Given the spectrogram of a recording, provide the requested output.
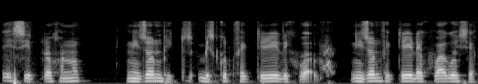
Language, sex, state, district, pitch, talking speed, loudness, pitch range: Assamese, male, Assam, Sonitpur, 140 Hz, 125 wpm, -18 LUFS, 140-150 Hz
